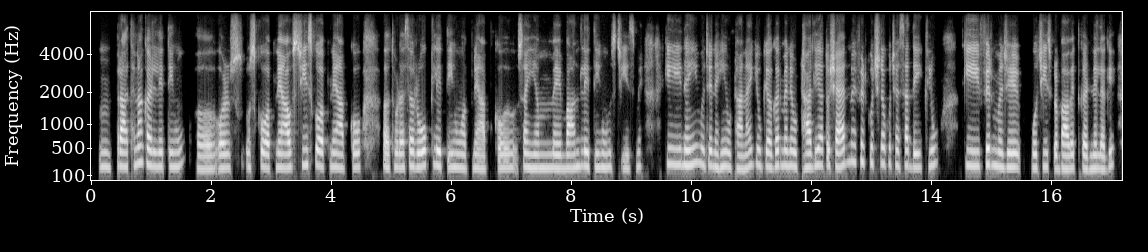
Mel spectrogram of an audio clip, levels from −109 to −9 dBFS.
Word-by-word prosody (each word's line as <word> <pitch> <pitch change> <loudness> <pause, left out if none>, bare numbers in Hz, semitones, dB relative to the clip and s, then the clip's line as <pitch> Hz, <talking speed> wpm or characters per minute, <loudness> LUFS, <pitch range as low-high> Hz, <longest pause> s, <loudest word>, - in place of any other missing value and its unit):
उम, 215 0 -4
प्रार्थना 225 +4 +3
कर 240 -2 +5
लेती 215 0 -2
हूँ 215 +4 -4 0.2
अ, - - 0
और 185 +2 0
उस 195 - -3
उसको 215 0 0
अपने 200 +1 +1
आप 200 0 +6
उस 205 - +6
चीज़ 240 0 0
को 235 - +5
अपने 210 -1 +2
आप 200 -1 +2
को 205 - 0 0.4
अ, - - +4
थोड़ा-सा 210 +1 +1
रोक 220 +3 +2
लेती 220 -3 +1
हूँ 205 -1 -2
अपने 190 - -5
आप 95 -1 -1
को, 100 +1 -2
संयम 200 -2 0 0.2
में 195 -1 0
बांध 195 +2 +2
लेती 215 -2 0
हूँ 205 0 -3
उस 205 - -3
चीज़ 95 0 -6
में। 215 - -8 0.4
कि 245 -1 -1
नहीं 235 +3 +2
मुझे 235 -3 -1
नहीं 210 0 -1
उठाना 190 -2 -2
है 220 - -2
क्योंकि 230 -2 -2
अगर 220 +2 +2
मैंने 225 0 0
उठा 205 -1 +2
लिया 230 +3 +1
तो - - -1
शायद 220 +3 +5
मैं 280 0 -4
फिर 280 - 0
कुछ 260 0 0
ना 255 - +2
कुछ 250 0 -6
ऐसा 230 +1 +1
देख 205 +1 -3
लूँ 235 +2 -3 0.5
कि 225 -1 +2
फिर 245 0 +4
मुझे 210 -2 +2 0.2
वो 200 - +1
चीज़ 210 +1 -3
प्रभावित 190 +1 +2
करने 190 0 +1
लगे। 190 +4 -2
210 Hz, 215 wpm, -22 LUFS, 200-230 Hz, 0.5 s, आप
